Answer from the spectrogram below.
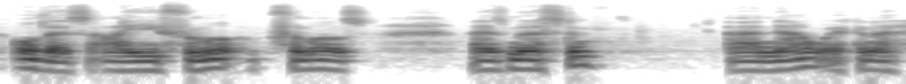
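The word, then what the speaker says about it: Merstone: Now we're coming up to Merston, or Merston, how it's pronounced.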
